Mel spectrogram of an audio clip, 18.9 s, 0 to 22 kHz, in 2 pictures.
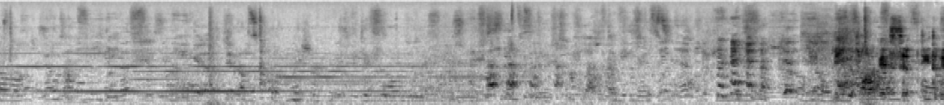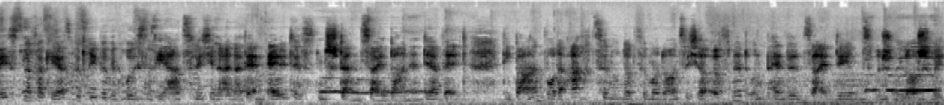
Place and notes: Loschwitz, Dresden, Deutschland - ropeway, Standseilbahn
ropeway ride from Dresden Loschwitz to Weisser Hirsch
(Sony PCM D50)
